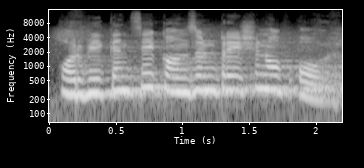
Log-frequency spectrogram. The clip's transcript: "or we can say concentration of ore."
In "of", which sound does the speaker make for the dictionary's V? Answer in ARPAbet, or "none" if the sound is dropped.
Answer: P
